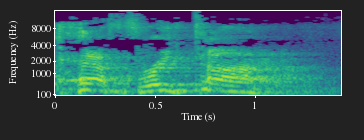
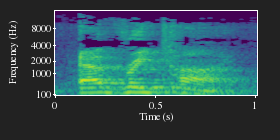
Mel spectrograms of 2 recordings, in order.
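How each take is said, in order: First: "Every time" higher and slower, "Every" stressed; emphatic repeat. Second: Said in the usual way. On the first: Shown as a demonstration. Preacher hammering home his point, slow and emphatic. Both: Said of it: "repeated for emphasis".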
